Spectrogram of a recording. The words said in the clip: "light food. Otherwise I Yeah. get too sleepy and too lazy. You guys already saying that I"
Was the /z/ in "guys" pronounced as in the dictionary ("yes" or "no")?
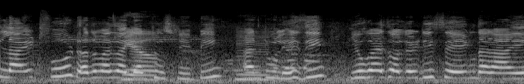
yes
